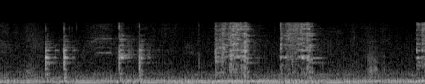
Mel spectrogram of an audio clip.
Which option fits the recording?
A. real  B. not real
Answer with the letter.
B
